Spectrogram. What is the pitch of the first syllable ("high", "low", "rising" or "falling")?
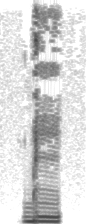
low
